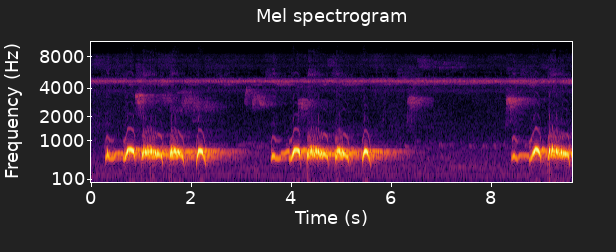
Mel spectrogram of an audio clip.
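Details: Spotted dove, a bird kept as a decoy, recorded live and sung in the deep-voiced hanging styles. Three phrases of low, rolling coos with arched, bouncing notes, each about two seconds long, with pauses between them. A faint steady high whine runs throughout.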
